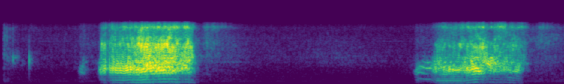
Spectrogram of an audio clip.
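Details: Man snoring: two loud, rattling, drawn-out snores about four seconds apart with silence between.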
